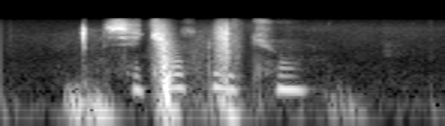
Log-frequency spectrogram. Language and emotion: Russian, neutral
